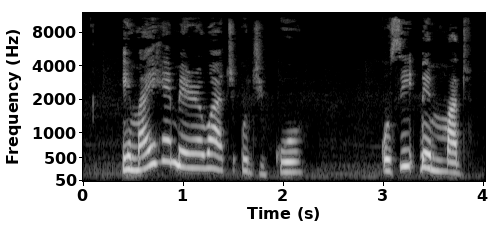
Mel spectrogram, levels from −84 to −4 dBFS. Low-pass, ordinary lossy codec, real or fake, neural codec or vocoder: 10.8 kHz; MP3, 48 kbps; real; none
